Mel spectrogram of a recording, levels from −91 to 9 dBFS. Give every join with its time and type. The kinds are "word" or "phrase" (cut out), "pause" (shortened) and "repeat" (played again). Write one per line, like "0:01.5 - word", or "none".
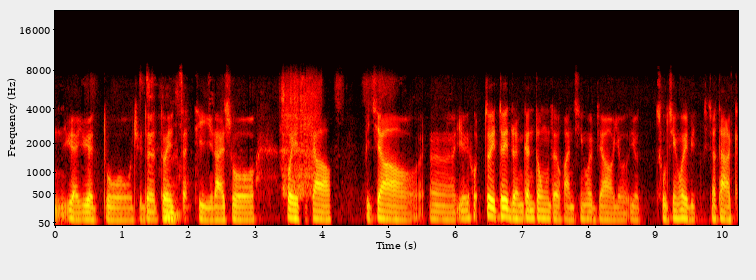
none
